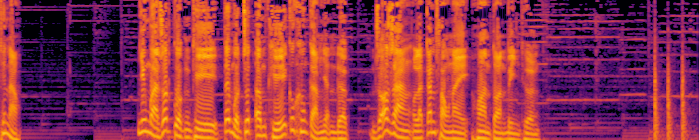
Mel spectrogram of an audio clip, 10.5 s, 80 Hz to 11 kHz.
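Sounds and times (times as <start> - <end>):
speech: 0.0 - 0.4, 2.1 - 8.2
firm dull knocks on a door: 9.8 - 10.4.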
